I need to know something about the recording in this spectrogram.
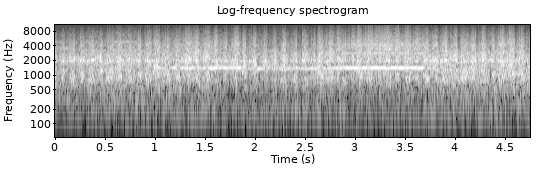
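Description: A train horn sounds a long steady blast.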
